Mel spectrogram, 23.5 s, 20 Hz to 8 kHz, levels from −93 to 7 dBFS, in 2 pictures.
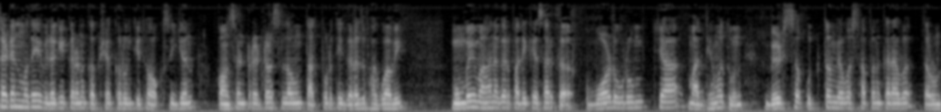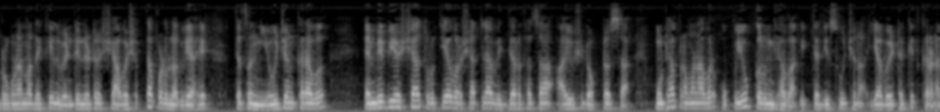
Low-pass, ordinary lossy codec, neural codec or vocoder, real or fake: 7.2 kHz; none; none; real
